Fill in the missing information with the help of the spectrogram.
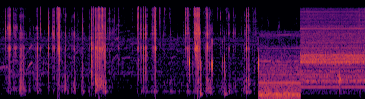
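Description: Short clicks, taps and rustles of hands working masking tape onto a cast brake caliper and handling small tools on a bench. About five seconds in, a steady hum with a few constant tones takes over.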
